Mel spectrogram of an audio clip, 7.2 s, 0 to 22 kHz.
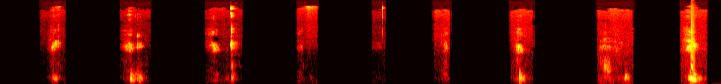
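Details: Short abrupt throat catches about every second, some faint and some loud: repeated violent hiccups from an episode lasting over 14 hours after meals and a cup of soda.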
